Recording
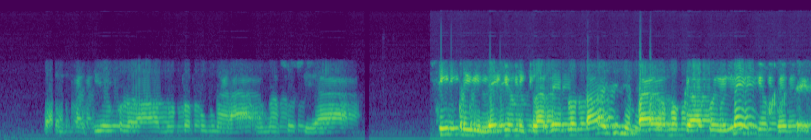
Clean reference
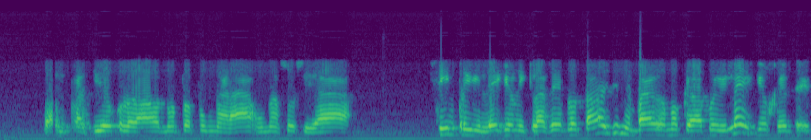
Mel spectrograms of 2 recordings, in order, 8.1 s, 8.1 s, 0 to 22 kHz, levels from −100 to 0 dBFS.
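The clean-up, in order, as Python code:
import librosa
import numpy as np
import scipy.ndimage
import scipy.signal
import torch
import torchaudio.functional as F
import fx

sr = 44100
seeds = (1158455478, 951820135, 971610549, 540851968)

y = fx.fix_interpolate(x, sr, at_s=(3.65,), length_ms=40.0)
y = fx.fix_echo_inverse(y, sr, delay_ms=101, level_db=-8.0)
y = fx.fix_level(y, sr, at_s=4.3, step_db=-11.0)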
